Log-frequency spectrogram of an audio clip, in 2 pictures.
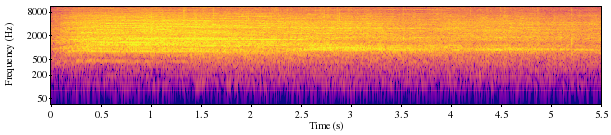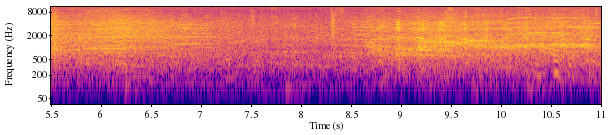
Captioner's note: cheering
